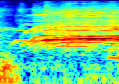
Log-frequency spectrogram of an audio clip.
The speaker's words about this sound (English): All right, so let's practice. I'm going to say something, and then I'm going to say ta-da, and then we're going to vigorously applaud. The Lord is good. Ta-da!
